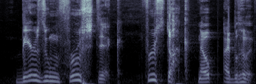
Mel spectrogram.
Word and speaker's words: Bier zum Frühstück: Here's how you pronounce it. You're not going to be able to hear it, but the chat will. Bier zum Frühstück. Bier zum Frühstück. Bier zum Frühstück.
